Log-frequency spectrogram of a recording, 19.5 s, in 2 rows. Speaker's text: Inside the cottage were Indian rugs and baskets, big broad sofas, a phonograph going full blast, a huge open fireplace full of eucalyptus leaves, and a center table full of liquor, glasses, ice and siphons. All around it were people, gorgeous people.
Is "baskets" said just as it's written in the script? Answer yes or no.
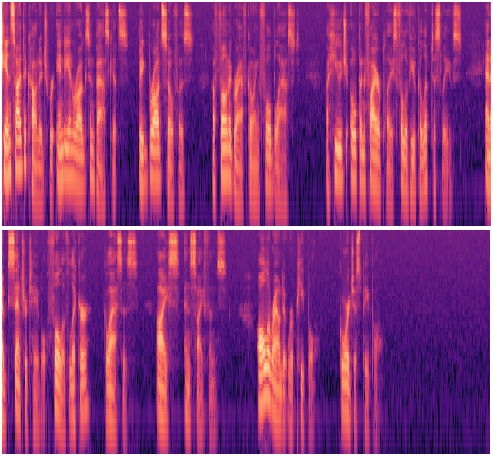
yes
